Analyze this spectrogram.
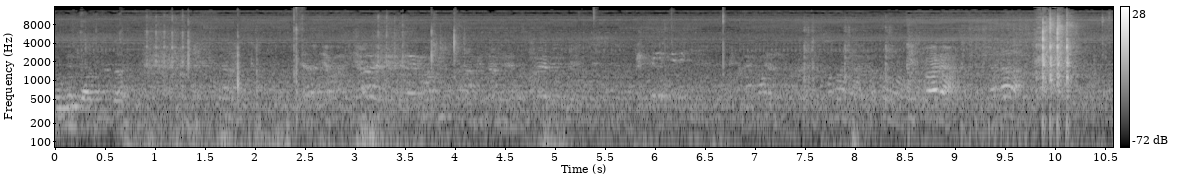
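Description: Guns pop in short bursts outdoors.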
